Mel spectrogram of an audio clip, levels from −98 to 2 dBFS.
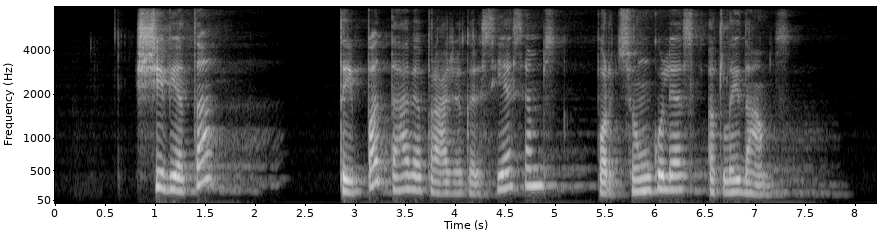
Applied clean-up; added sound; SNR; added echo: none; none; none; reverberation time 1.1 s.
